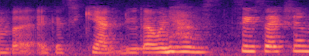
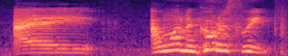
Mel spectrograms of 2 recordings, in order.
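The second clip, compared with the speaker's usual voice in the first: scared plea; 4 dB louder than usual. Retold or imitated. Scared before C-section, pleading.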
